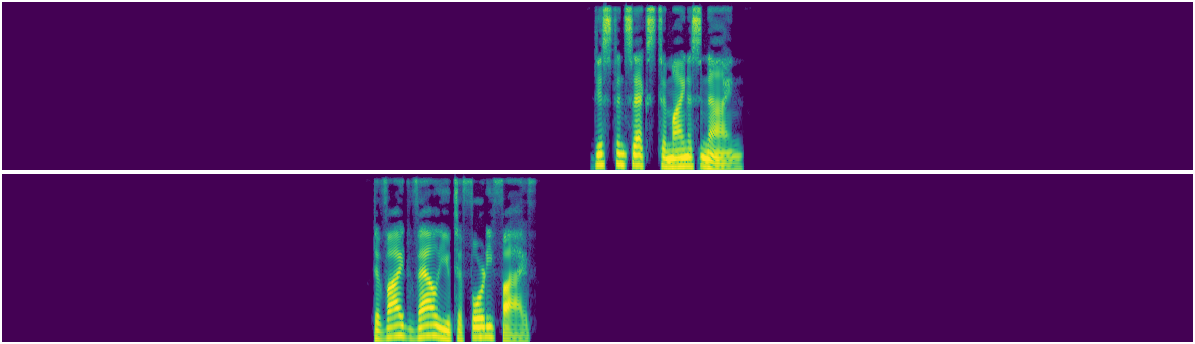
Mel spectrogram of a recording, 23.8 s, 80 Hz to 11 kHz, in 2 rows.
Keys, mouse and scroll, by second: 2.7-5.1 scroll down 17, 5.1-8.1 scroll up 13, 8.1-9.2 scroll up 4, 9.2-11.4 drag, 15.6-17.6 middle drag, 17.6-19.5 drag, 20.1-23.3 middle drag.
